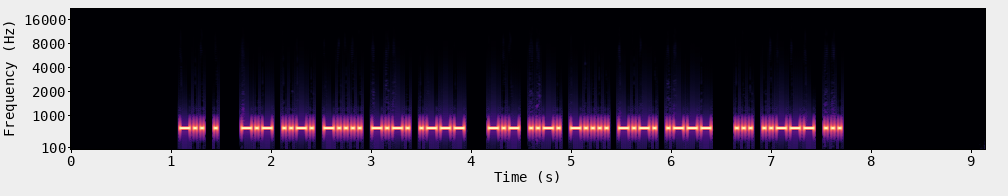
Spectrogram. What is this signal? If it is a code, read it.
Morse code, heard as a keyed tone, about 36 wpm, 650 Hz. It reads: DE KF6CJ KF6CJ S2S
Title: SOTA QSO Practice 35wpm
